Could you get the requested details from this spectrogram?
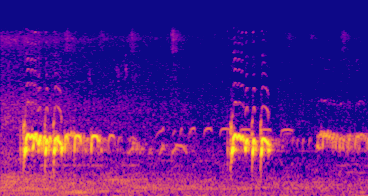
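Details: Zebra dove of local stock, recorded to coax reluctant doves into singing: two bursts of trilled, bubbling coos, each trailing into a softer run of repeated notes.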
